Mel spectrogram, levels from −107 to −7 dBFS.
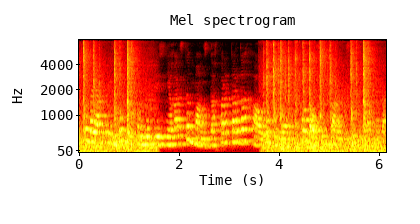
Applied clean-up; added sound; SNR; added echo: none; Computer keyboard; 3 dB; reverberation time 1.2 s.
